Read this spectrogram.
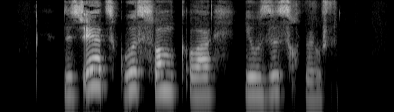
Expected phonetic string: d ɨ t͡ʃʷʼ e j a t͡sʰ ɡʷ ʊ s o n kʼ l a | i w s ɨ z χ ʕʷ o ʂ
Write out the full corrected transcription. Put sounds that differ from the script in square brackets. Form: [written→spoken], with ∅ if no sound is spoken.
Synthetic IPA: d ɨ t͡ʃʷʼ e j a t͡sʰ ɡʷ ʊ s o [n→m] kʼ l a | i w [s→z] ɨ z χ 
